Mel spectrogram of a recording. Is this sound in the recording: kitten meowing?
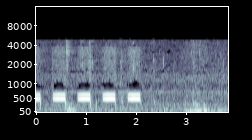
no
